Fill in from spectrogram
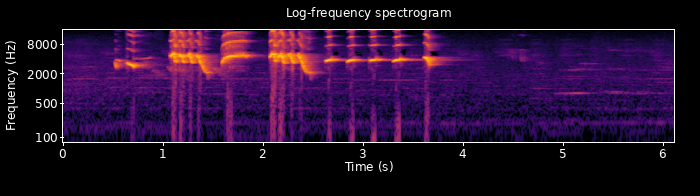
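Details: Orange-headed thrush 'rapet' song, fast and meant to stir other birds; loud slurred whistled phrases followed by five clipped repeated notes about a quarter-second apart, then silence.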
